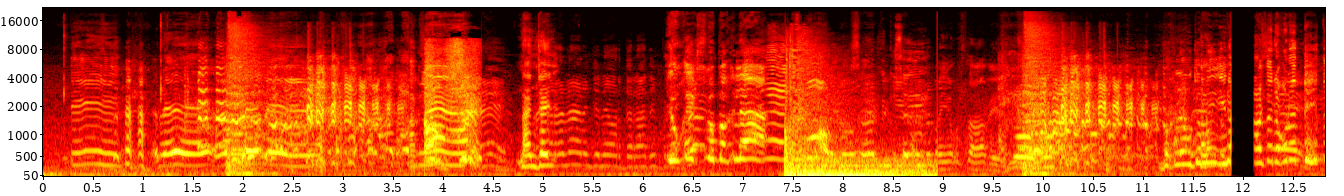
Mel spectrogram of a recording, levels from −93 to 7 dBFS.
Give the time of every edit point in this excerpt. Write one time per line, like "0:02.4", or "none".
0:03.7
0:08.9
